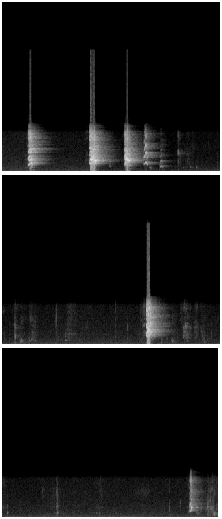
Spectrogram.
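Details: Male pet Chihuahua, a trained trick dog watching a light and wanting to press its button, gives sharp barks: three in quick succession, then an isolated bark several seconds later and a final one near the end, with silence between.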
